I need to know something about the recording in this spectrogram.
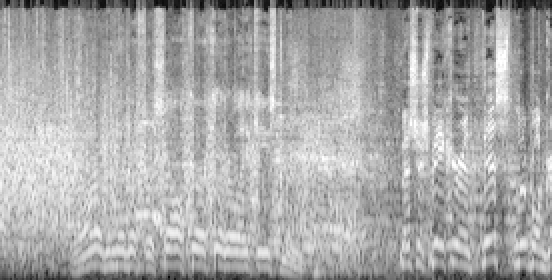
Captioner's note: some Applause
